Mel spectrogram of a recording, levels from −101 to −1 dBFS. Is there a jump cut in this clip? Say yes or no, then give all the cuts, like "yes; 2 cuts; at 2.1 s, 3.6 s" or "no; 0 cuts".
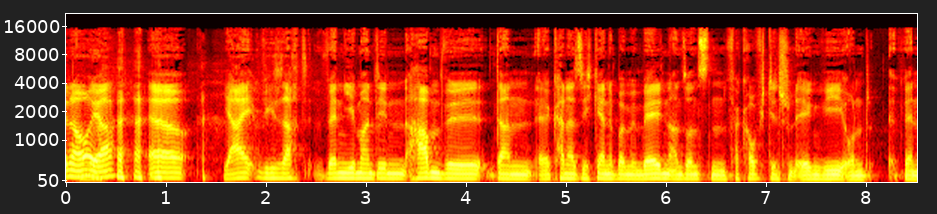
no; 0 cuts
